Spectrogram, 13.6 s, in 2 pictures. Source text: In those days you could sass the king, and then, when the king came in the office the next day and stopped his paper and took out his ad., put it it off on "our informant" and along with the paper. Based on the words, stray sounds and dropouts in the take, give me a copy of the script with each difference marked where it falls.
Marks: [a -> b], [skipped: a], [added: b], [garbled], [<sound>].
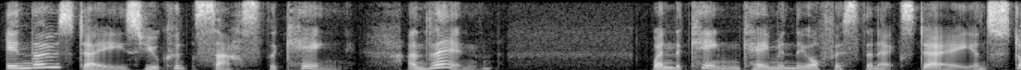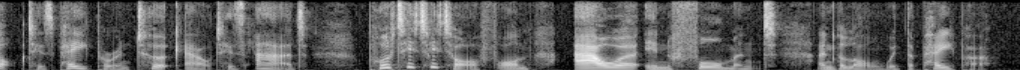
In those days you could sass the king, and then, when the king came in the office the next day and stopped his paper and took out his ad., put it it off on "our informant" and along with the paper.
